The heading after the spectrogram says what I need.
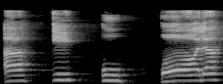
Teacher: قاف موٹا تھا تو اس کے ساتھ الف بھی موٹا پڑا جائے گا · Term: الف موٹا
